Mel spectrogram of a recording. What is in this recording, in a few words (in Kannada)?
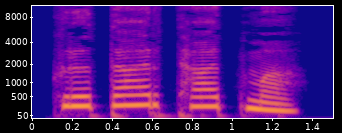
"ಕೃತಾರ್ಥಾತ್ಮ", Kannada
